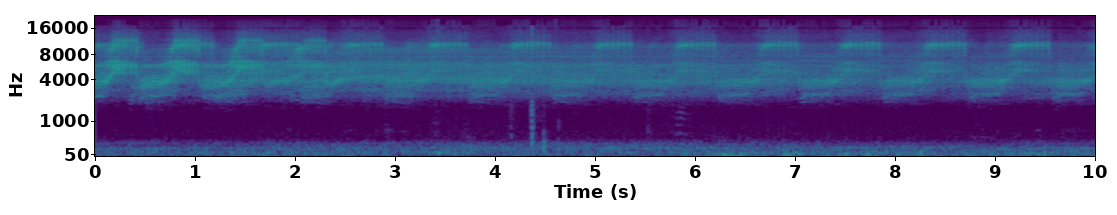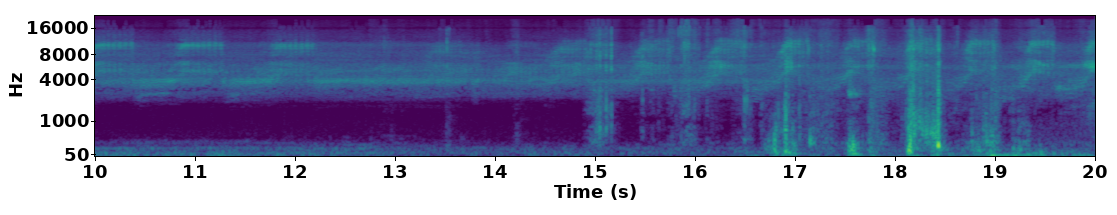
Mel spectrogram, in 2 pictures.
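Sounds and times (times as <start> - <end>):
insects chirping: 0.1 - 20.0
rustling: 14.9 - 20.0
sharp knocks and thumps: 16.4 - 20.0.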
